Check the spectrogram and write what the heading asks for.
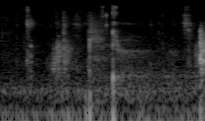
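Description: Glossy comic book pages being turned by hand: soft paper rustling with a few faint, crisp ticks.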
